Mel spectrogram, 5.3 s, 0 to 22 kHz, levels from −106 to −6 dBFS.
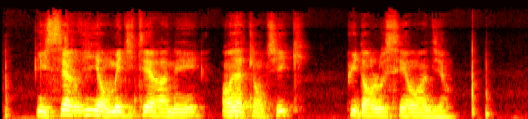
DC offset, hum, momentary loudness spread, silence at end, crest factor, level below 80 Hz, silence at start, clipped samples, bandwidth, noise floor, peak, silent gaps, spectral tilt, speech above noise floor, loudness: under 0.1%; none; 14 LU; 0.4 s; 18 dB; -56 dBFS; 0.05 s; under 0.1%; 14 kHz; -42 dBFS; -2 dBFS; none; -6.5 dB/octave; 23 dB; -20 LUFS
